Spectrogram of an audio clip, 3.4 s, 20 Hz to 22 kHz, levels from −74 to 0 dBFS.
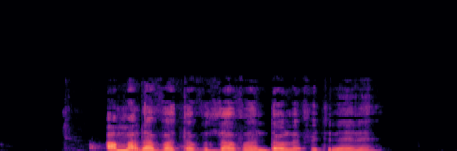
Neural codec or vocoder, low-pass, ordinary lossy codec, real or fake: vocoder, 24 kHz, 100 mel bands, Vocos; 10.8 kHz; AAC, 48 kbps; fake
